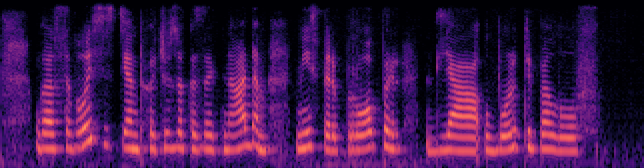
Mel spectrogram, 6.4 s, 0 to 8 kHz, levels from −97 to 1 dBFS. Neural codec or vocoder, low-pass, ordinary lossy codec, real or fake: codec, 16 kHz, 2 kbps, X-Codec, HuBERT features, trained on balanced general audio; 7.2 kHz; Opus, 24 kbps; fake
